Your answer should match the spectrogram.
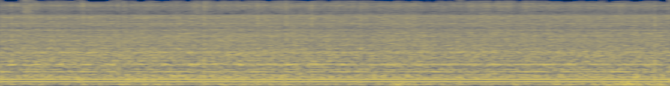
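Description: Philips masticating slow juicer running, its motor giving a steady, even hum.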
